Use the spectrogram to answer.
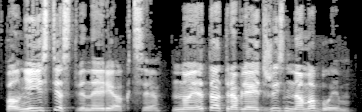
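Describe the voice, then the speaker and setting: A woman voicing a confident, teasing aristocratic man, an earl, in a lowered, unhurried voice for a storybook. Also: very animated, fairly bright tone. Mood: serious.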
